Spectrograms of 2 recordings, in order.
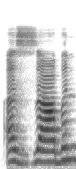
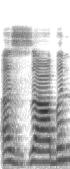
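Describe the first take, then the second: First: The middle consonant is a doubled z sound. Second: The middle consonant is a doubled z sound.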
